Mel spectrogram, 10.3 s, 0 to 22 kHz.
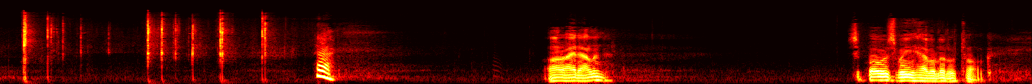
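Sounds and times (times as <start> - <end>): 
metallic clicks and snaps of a firing pin being put back into a pistol: 0.2 - 3.0
speech: 3.2 - 3.5, 5.5 - 6.2, 8.6 - 10.0.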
